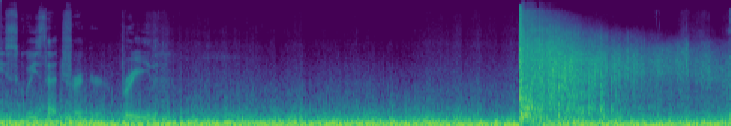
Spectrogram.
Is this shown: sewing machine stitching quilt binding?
no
